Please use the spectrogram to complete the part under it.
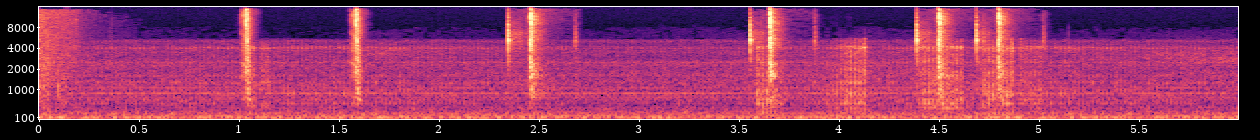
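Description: A device clicks a few times as buttons are pressed.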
